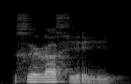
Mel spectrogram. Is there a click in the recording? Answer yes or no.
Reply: no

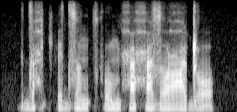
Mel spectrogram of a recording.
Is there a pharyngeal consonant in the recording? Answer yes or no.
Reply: yes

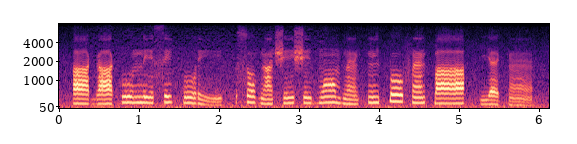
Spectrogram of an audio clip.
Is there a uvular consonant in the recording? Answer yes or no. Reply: no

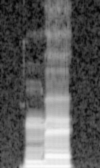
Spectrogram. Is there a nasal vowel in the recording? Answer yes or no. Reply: no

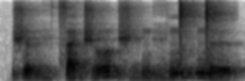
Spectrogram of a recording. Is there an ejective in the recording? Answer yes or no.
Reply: no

